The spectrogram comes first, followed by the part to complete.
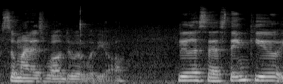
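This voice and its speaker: A woman with a Catalan accent, heard through noticeable background noise and audible room echo. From Catalonia, Spain. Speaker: livestream coworking host. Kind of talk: casual livestream chat. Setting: home office livestream.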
